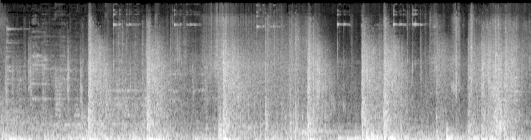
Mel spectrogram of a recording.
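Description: Rapid automatic gunfire in Fallout New Vegas rattles in dense, sustained bursts with sharp high cracks throughout, close and loud, with a mag dump emptying into a target.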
